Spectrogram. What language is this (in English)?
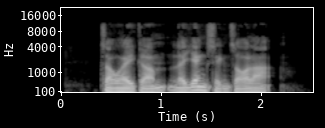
Cantonese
